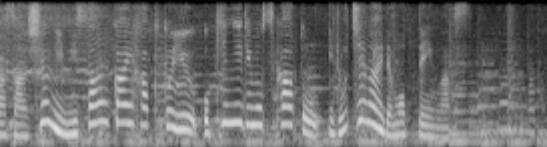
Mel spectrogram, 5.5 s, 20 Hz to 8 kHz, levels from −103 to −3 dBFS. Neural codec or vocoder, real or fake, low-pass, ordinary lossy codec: codec, 16 kHz in and 24 kHz out, 1 kbps, XY-Tokenizer; fake; 7.2 kHz; none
